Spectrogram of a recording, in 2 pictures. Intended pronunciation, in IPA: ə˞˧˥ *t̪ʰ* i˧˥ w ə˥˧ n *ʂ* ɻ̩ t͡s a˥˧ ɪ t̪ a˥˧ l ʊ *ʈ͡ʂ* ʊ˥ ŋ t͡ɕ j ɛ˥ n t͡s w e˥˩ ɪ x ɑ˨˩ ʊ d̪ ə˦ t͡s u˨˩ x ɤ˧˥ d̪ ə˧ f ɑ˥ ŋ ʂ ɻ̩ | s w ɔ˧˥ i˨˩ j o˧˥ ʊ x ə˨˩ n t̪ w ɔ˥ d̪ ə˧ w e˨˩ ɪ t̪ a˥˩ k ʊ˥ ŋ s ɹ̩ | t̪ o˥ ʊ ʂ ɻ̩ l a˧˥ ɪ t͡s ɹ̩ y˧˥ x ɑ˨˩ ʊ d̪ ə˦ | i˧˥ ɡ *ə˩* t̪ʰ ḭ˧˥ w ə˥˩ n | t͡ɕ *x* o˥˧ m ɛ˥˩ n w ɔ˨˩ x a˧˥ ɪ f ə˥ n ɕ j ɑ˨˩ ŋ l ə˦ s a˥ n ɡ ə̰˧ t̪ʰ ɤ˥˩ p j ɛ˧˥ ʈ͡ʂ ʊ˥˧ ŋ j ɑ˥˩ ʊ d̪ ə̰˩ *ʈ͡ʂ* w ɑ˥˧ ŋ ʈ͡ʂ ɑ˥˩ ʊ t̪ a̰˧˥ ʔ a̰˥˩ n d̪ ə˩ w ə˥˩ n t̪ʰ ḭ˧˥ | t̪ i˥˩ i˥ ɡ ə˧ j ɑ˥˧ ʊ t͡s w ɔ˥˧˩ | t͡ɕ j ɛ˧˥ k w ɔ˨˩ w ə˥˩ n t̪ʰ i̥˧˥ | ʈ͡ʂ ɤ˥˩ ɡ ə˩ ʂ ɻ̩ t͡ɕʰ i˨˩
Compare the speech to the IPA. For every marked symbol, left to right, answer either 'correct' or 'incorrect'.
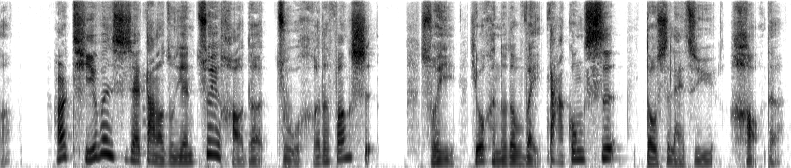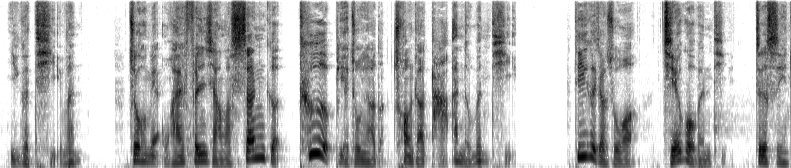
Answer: correct, correct, correct, incorrect: ə˧, correct, incorrect: ʈ͡ʂʰ

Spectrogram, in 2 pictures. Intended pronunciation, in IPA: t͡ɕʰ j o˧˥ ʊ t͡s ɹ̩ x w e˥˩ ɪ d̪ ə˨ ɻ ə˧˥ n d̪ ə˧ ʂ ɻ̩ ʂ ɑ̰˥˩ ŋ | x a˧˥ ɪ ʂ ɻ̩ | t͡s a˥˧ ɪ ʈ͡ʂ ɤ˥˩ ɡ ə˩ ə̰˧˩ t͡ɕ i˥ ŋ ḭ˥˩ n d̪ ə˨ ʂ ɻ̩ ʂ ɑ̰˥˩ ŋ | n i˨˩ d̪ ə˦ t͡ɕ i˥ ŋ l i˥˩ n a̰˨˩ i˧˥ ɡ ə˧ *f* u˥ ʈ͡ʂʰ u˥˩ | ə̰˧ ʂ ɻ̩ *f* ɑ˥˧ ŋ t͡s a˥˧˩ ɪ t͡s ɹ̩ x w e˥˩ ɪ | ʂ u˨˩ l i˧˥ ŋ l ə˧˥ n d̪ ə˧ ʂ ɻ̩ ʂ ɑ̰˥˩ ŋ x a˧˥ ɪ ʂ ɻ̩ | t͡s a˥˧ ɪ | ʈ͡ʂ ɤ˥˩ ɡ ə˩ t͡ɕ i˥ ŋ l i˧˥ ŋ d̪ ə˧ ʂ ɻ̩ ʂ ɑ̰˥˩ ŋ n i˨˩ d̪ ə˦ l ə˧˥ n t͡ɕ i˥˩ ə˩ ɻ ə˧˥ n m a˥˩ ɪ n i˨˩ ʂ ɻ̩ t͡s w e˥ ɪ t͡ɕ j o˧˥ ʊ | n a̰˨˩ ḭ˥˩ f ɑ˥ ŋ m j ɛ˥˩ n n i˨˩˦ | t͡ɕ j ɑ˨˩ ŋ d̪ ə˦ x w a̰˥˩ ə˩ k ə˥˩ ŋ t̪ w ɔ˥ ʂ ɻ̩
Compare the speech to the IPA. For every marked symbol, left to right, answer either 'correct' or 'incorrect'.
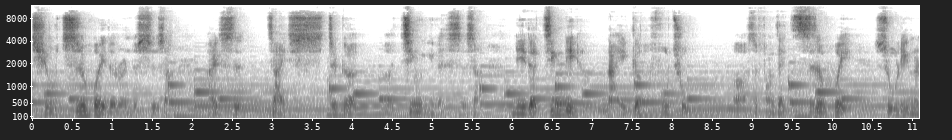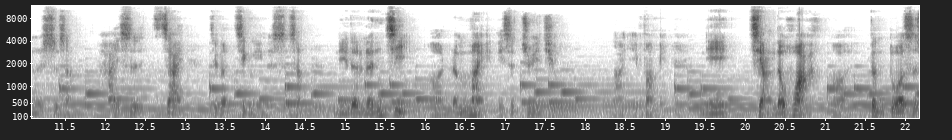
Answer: correct, correct

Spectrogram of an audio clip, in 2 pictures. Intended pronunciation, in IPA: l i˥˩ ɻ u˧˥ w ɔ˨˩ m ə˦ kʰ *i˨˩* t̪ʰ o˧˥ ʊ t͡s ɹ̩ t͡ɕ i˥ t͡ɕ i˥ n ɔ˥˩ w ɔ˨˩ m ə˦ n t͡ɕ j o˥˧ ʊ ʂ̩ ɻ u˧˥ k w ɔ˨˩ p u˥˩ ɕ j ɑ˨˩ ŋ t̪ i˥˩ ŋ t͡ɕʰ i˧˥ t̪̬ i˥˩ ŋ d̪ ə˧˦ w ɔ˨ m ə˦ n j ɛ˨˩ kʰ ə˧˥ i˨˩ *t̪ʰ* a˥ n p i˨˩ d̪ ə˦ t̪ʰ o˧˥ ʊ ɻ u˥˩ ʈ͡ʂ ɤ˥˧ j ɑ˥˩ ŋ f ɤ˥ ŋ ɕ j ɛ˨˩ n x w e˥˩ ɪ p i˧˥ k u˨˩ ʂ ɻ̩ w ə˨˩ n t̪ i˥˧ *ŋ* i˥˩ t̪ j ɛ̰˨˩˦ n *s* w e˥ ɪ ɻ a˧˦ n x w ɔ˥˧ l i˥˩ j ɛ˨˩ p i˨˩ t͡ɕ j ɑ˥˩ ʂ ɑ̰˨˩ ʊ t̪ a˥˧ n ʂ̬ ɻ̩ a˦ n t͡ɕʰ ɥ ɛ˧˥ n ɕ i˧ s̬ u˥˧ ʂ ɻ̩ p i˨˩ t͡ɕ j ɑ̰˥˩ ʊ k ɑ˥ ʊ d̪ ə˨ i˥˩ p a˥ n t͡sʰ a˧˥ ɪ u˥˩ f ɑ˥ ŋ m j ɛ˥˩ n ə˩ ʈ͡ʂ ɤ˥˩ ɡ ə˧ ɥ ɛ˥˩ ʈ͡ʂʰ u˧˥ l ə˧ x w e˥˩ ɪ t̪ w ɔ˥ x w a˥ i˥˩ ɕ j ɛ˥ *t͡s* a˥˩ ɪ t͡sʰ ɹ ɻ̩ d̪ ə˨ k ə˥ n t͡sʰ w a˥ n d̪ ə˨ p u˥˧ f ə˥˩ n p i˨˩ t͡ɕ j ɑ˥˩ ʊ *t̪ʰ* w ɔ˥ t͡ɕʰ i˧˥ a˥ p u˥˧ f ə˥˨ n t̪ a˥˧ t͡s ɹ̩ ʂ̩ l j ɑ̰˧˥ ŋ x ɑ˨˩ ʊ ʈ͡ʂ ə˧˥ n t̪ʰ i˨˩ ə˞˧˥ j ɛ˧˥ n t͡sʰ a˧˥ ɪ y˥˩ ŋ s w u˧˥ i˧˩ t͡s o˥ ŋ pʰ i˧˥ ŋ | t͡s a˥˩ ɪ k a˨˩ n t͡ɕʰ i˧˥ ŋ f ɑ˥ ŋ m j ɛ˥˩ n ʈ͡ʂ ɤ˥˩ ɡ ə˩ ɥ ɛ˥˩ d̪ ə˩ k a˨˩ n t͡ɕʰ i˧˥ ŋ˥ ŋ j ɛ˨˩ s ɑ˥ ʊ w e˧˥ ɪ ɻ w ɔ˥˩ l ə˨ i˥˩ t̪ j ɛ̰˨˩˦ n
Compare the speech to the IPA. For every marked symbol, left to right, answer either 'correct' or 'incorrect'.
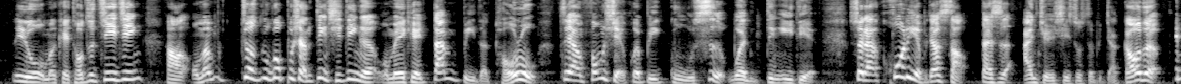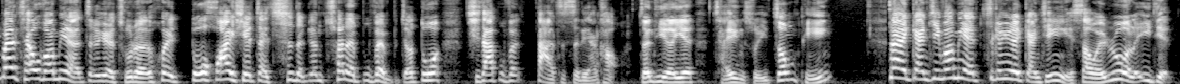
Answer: correct, incorrect: t̪, correct, correct, correct, incorrect: t̪

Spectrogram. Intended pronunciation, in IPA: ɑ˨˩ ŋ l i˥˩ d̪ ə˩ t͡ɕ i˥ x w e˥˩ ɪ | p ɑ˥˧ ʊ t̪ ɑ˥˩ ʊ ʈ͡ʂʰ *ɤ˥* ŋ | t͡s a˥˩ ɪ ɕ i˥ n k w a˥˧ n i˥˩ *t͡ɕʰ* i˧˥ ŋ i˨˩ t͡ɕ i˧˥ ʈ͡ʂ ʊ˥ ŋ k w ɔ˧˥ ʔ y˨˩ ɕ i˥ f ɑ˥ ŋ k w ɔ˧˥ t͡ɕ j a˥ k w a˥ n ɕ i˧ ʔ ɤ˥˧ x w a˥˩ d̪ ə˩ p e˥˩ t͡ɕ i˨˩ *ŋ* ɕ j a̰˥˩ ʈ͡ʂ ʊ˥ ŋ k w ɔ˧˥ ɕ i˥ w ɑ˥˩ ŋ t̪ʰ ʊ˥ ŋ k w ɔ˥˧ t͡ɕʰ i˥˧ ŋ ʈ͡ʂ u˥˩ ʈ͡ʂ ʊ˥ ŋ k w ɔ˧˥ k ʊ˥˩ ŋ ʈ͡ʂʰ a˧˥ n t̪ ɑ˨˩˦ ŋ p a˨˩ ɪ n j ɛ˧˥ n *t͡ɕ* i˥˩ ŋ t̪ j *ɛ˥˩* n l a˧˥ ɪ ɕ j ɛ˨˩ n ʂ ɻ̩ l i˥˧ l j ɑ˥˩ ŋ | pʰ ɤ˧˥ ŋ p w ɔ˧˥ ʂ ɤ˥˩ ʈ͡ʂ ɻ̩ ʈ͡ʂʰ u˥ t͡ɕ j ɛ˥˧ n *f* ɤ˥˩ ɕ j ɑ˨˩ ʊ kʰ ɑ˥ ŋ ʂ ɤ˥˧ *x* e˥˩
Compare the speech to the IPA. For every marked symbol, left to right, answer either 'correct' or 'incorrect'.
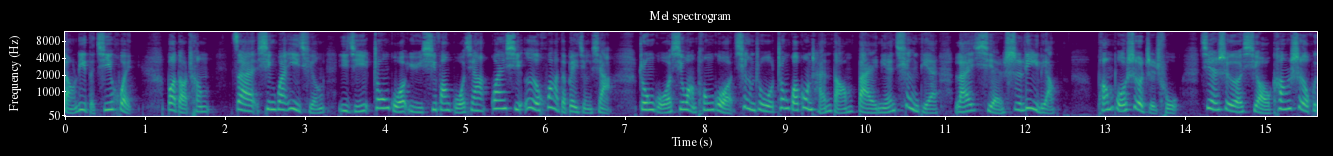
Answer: correct, correct, correct, incorrect: t͡ɕʰ, incorrect: ɛ˨˩˦, incorrect: ʂ, correct

